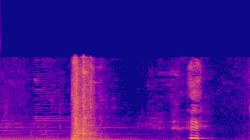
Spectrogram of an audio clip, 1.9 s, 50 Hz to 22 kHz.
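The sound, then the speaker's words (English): A heavy stack of books, the 2019 Booker Prize shortlist of about 3,000 pages, thumps down in one deep, loud thunk that fades into a short low rumble. “That's the sound of the 2019 Booker shortlist, all 3,000 pages of it.”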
